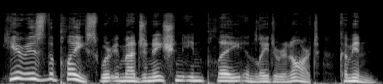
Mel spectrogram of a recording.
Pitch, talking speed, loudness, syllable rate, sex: 165 Hz, 220 wpm, -17 LUFS, 6.2 syllables/s, male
